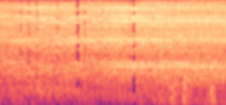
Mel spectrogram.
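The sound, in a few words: car engine running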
